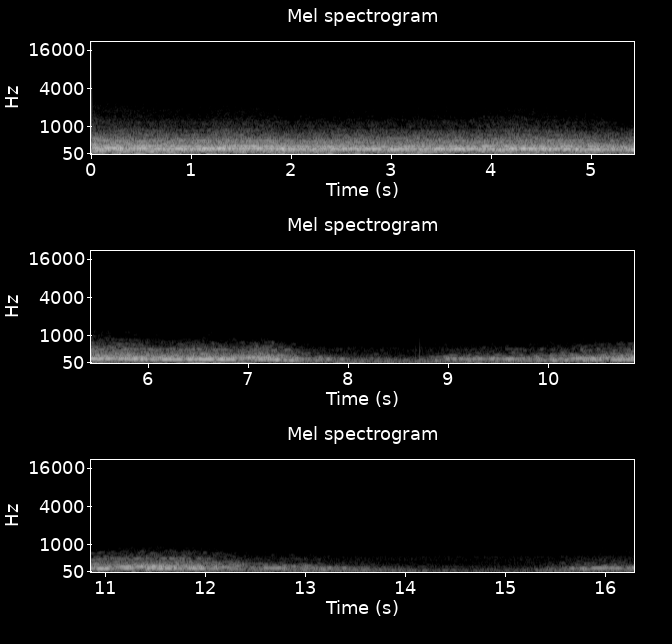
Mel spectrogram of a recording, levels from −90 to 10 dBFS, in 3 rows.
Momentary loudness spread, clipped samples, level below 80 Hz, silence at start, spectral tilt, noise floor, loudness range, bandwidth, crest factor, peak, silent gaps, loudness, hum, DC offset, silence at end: 21 LU; under 0.1%; -50 dBFS; 0 s; -16.5 dB/octave; -66 dBFS; 15 LU; 1.2 kHz; 16 dB; -12 dBFS; none; -29 LUFS; none; under 0.1%; 0 s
